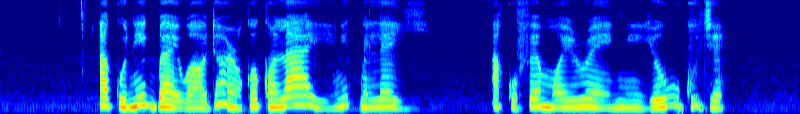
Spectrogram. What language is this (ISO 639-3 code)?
yor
